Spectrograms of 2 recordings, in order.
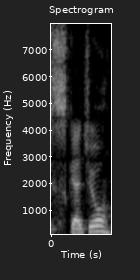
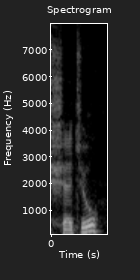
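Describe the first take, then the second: First: It is said in an American accent. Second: It is said in a British accent. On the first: "Americans say schedule" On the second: "The U K says schedule"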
